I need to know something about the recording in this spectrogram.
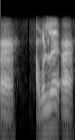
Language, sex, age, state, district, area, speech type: Tamil, female, 18-30, Tamil Nadu, Dharmapuri, urban, conversation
